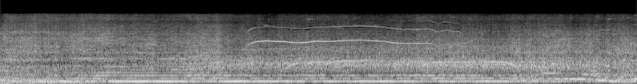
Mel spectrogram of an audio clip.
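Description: Live rock band playing at full volume: electric guitar and drums under a long held low note, with a high wavering tone over it from about two and a half seconds in.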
